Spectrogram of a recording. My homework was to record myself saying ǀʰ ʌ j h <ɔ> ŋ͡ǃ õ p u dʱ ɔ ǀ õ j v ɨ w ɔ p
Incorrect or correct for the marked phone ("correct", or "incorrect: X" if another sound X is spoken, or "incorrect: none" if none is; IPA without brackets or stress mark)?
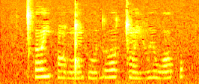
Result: incorrect: ɔ̃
